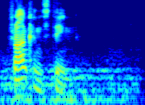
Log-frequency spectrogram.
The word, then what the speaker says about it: Frankenstein: response to Frederick saying his last name is pronounced Frankenstein. Frankenstein.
